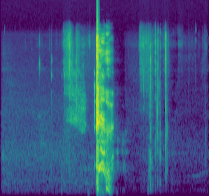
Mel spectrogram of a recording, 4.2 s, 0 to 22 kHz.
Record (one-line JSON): {"cough_length": "4.2 s", "cough_amplitude": 32768, "cough_signal_mean_std_ratio": 0.19, "survey_phase": "beta (2021-08-13 to 2022-03-07)", "age": "45-64", "gender": "Male", "wearing_mask": "No", "symptom_none": true, "symptom_onset": "12 days", "smoker_status": "Never smoked", "respiratory_condition_asthma": false, "respiratory_condition_other": false, "recruitment_source": "REACT", "submission_delay": "2 days", "covid_test_result": "Negative", "covid_test_method": "RT-qPCR", "influenza_a_test_result": "Negative", "influenza_b_test_result": "Negative"}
